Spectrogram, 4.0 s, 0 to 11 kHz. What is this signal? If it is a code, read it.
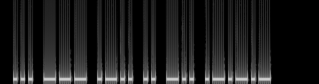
Morse code, heard as a keyed tone, about 25 wpm, 700 Hz. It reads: SOLID.
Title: Sentences from Top 1500 Words 25wpm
